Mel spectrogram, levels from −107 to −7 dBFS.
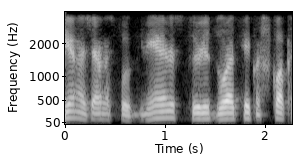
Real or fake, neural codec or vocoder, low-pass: fake; codec, 16 kHz, 1 kbps, FreqCodec, larger model; 3.6 kHz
